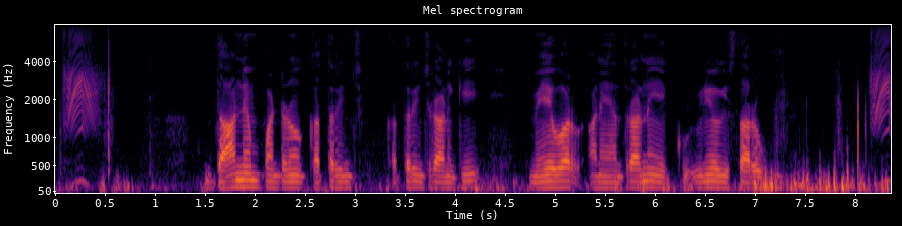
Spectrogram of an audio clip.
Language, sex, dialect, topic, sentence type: Telugu, male, Central/Coastal, agriculture, statement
